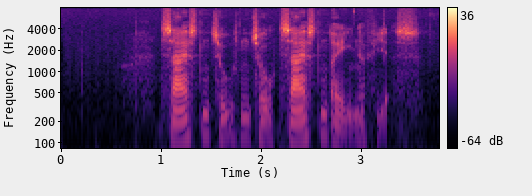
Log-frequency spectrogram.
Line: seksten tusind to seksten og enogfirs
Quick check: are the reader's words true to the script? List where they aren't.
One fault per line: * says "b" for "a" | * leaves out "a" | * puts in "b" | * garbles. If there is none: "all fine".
all fine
